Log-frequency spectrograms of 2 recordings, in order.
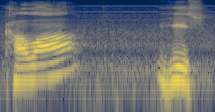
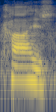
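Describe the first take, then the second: First: خواہش very slowly as kha-waaa, pause, hish; slow spelling pronunciation. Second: خواہش said khaa-hish, two syllables, no w; silent waw. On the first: Teacher spells out what is written, slow sounded waw. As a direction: split خواہش syllable by syllable, sounding the w. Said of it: "جیسے لکھے ہیں کیا؟". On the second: Teacher gives the read form to students, silent waw. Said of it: "پڑھا جائے". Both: Shown as a demonstration.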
